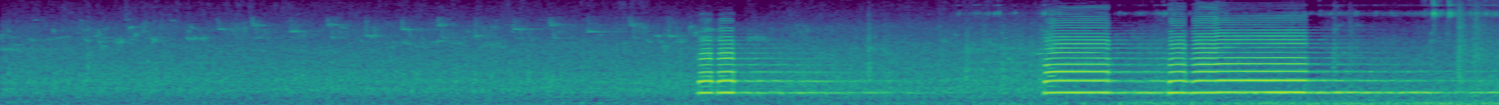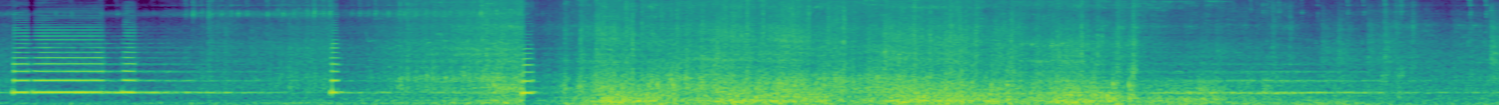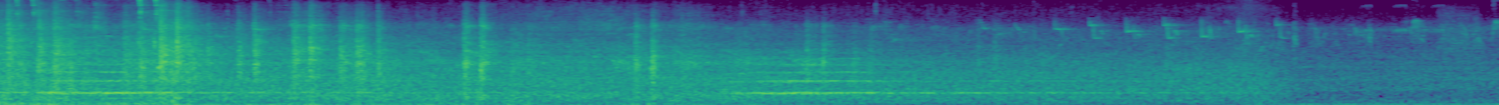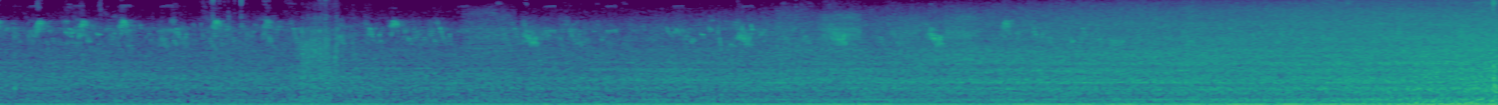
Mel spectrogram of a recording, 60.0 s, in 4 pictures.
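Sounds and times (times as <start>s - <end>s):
train rushing past: 3.1s - 43.0s, 48.8s - 59.9s
train horn: 6.9s - 9.3s, 10.4s - 20.7s, 25.3s - 33.5s, 37.2s - 41.8s
wheels clicking over rail joints: 8.6s - 10.4s, 13.1s - 42.0s.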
